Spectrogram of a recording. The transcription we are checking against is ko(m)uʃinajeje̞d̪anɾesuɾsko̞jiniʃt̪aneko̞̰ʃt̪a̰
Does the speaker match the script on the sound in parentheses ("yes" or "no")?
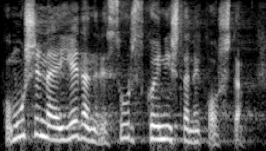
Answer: yes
